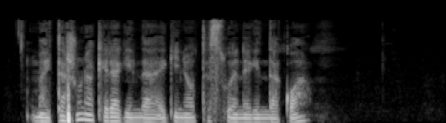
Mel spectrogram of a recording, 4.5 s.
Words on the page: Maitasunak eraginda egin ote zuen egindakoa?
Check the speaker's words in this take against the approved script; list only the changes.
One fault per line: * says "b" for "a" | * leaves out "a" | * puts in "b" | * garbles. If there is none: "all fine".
all fine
